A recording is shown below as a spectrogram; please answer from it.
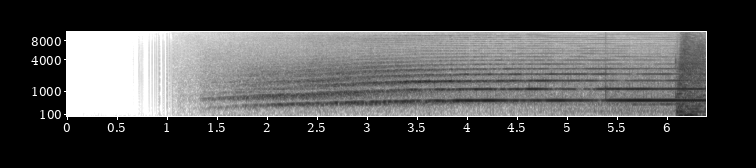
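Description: A siren wail opens the song. It starts about a second in, rises in pitch as it swells louder, then holds one steady pitch.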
